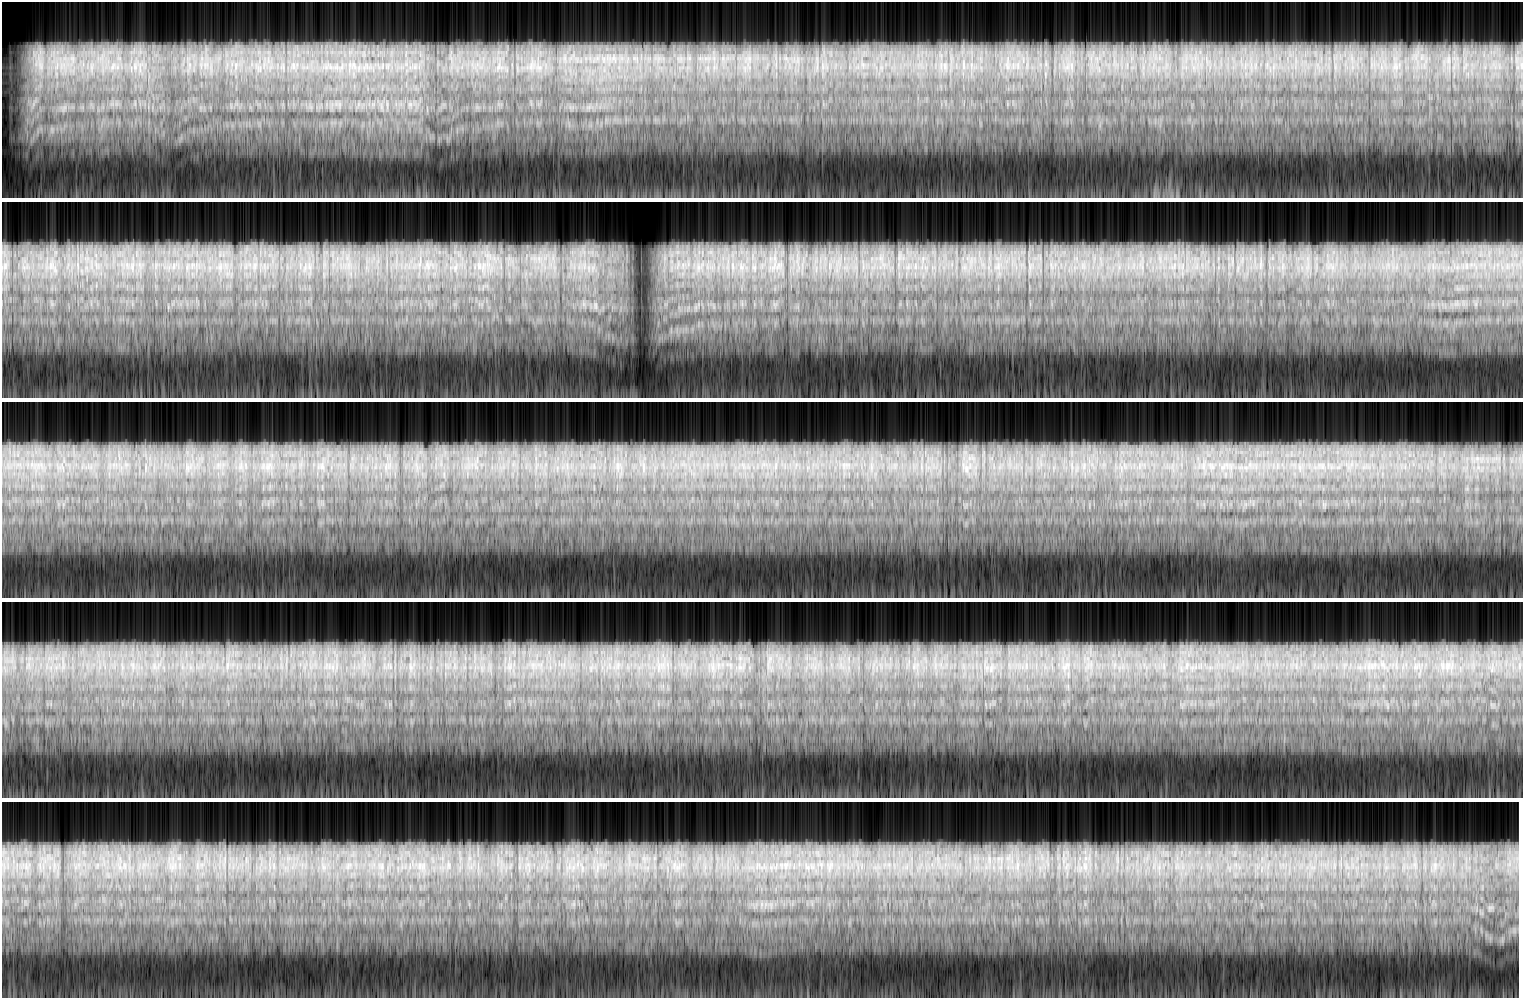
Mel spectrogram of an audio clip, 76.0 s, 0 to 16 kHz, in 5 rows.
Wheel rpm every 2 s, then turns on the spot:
80, 190, 200, 230, 230, 230, 230, 230, 230, 230, 190, 190, 240, 230, 230, 230, 230, 230, 240, 230, 230, 230, 230, 230, 230, 230, 230, 230, 230, 230, 230, 230, 230, 240, 230, 230, 230, 220.
none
